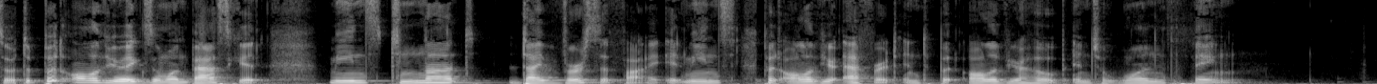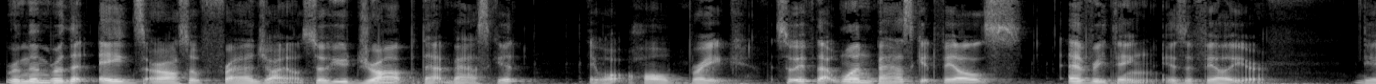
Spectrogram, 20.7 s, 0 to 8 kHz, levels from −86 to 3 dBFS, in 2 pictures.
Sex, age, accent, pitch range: male, 20-39, American, 115-145 Hz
